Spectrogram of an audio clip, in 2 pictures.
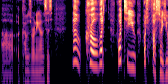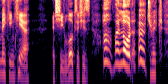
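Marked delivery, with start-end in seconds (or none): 1.4-4.0 put-on high-pitched, loud old woman; fussing old goblin maid. Maid runs out at the noise, fussing loudly. 5.4-6.6 high, loud exclamation; startled old maid. Acted. Maid spots her lord come home, startled.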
